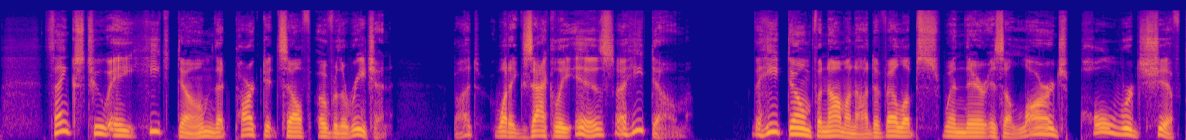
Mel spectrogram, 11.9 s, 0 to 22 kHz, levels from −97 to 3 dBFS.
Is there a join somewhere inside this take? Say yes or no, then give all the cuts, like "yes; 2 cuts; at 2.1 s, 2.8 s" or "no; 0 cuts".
no; 0 cuts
